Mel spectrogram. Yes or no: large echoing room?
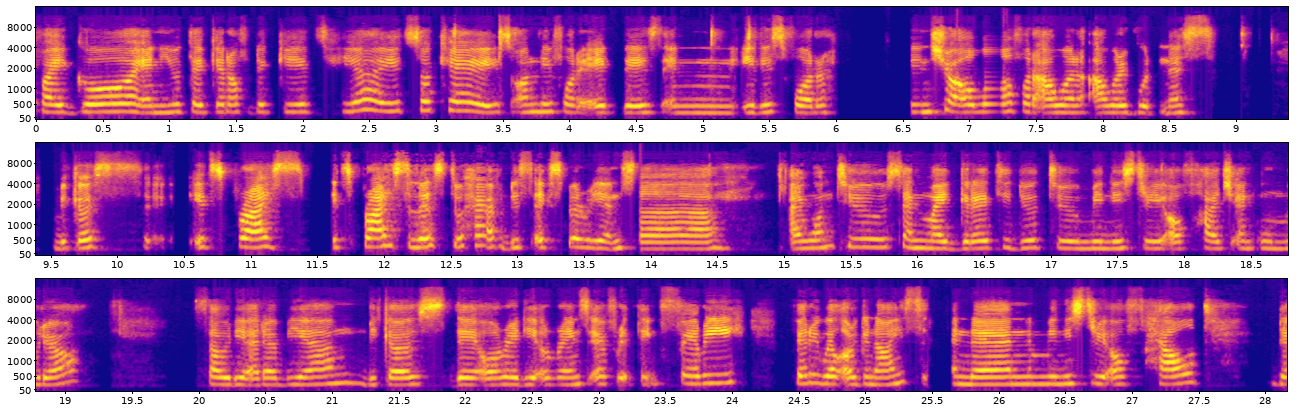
no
